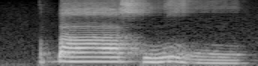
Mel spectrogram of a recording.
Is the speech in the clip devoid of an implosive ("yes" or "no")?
no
